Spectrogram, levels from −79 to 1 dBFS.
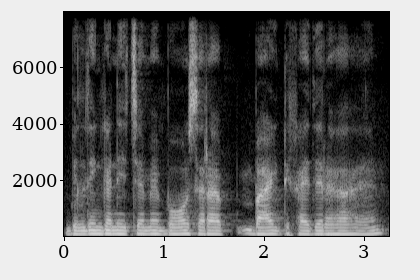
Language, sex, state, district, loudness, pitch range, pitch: Hindi, male, Arunachal Pradesh, Papum Pare, -18 LUFS, 110-115 Hz, 115 Hz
